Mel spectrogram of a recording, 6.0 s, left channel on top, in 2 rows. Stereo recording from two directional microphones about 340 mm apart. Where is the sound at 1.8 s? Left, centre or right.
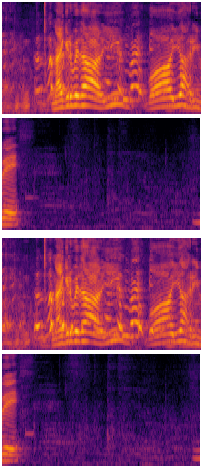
Right.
